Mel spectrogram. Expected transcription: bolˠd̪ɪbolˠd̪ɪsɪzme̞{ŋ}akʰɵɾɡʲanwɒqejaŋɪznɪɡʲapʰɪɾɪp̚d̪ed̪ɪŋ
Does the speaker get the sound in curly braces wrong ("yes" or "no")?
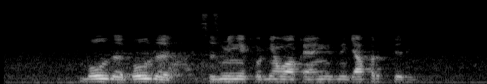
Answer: no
